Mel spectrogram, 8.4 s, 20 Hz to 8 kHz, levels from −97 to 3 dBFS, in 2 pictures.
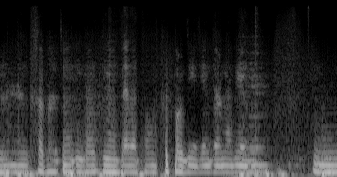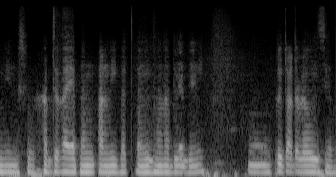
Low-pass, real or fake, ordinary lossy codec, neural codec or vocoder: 7.2 kHz; fake; MP3, 64 kbps; codec, 16 kHz, 0.5 kbps, X-Codec, HuBERT features, trained on general audio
